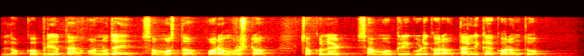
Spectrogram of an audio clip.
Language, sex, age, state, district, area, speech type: Odia, male, 18-30, Odisha, Rayagada, urban, read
